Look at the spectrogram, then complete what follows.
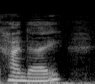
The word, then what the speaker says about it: Hyundai: that even happen he was driving a black Hyundai and they said he was what what was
